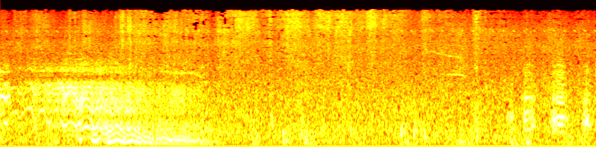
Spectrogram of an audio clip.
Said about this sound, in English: Just past the pig pen, two brown horses come trotting into view past the pond, shaking their long manes in the cool breeze, going neigh, neigh.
